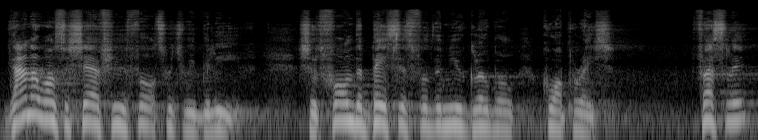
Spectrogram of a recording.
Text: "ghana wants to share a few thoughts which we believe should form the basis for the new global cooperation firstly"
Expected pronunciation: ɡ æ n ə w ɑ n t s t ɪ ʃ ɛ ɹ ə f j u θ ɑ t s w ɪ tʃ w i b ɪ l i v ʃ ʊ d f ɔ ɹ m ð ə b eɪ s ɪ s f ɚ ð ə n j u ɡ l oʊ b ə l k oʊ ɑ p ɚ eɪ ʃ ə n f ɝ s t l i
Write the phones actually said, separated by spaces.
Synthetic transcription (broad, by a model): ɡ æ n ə w ɑ n t s t ɪ ʃ ɛ ɹ ə f j u θ ɑ t s w ɪ tʃ w i b ɪ l i v ʃ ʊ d f ɔ ɹ m ð ə b eɪ s ɪ s f ɚ ð ə n j u ɡ l oʊ b ə l k oʊ ɑ p ɚ eɪ ʃ ə n f ɝ s t l i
